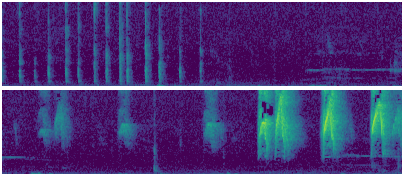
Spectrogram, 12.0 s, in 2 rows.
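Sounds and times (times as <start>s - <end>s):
bird calling: 9.0s - 12.0s.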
